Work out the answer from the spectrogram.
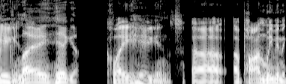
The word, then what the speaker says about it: Higgins: Got to pronounce it correct. Higgins.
